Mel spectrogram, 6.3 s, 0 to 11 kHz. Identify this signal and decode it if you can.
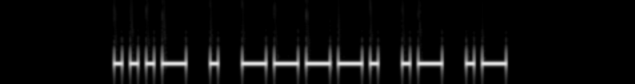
Morse code, heard as a keyed tone, about 15 wpm, 700 Hz. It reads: VE9AA
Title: Call Signs Repeated 3x - 15wpm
